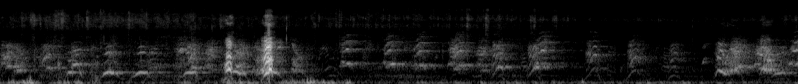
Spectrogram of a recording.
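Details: Three small pups with an adult dog, making repeated high whining yips and squeaks that rise and fall, several per second, with a brief louder burst in the middle and a woman's voice speaking softly nearby.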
